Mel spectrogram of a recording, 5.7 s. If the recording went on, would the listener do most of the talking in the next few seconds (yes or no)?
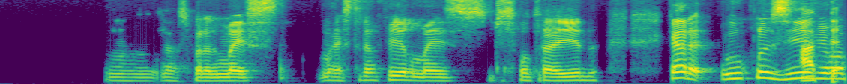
no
